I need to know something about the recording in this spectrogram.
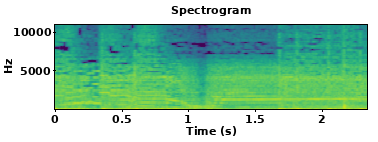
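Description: Heavy metal track in an instrumental section: distorted electric guitar lead over drums and bass. About halfway through, a note slides down, then a high note is held.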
